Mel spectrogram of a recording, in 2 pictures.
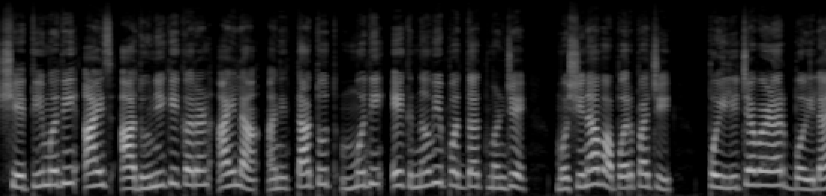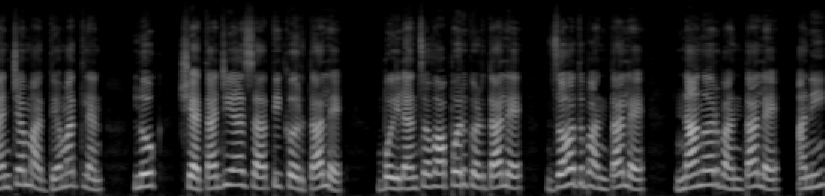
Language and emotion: Goan Konkani, neutral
